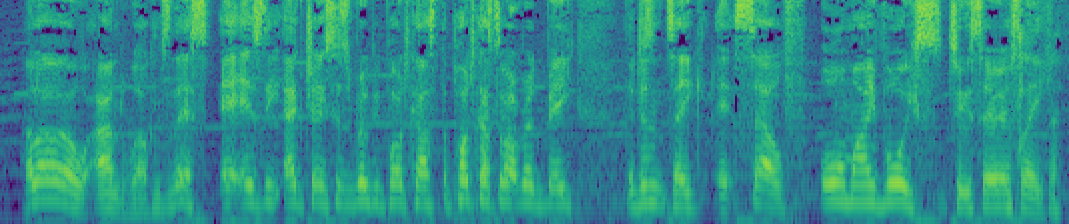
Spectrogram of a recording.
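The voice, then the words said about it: Hoarse voice. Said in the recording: “Wow, I am hoarse today.”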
